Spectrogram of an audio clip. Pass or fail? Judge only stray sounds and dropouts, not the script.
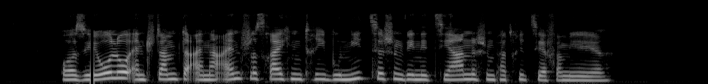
fail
